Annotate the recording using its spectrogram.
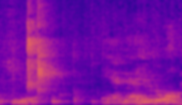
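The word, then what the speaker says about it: Koehler: believe it or not, a lot of people pronounce it Coler, but it's actually Keeler.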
